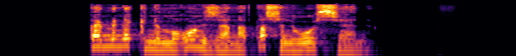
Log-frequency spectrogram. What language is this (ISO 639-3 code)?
kab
